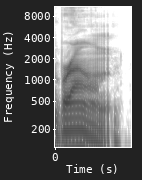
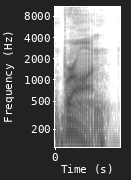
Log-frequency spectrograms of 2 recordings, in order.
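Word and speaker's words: Braun: and by the way I thought it was Bron always no because of like Eva Bron yeah no I got that yeah it's not no no on brown brown but it's spelled Brown yes so don't call me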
